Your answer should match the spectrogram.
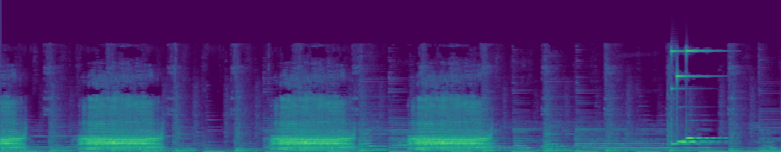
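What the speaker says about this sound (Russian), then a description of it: "Овечка." Three loud, drawn-out cartoon sheep bleats repeat in an even rhythm over a light children's tune with plinking chimes, each bleat close and clear.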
